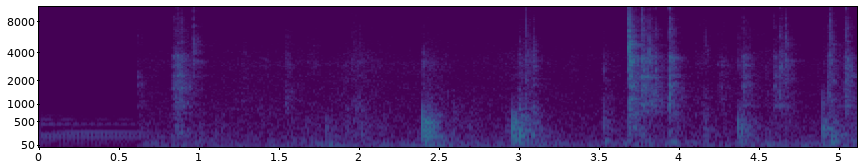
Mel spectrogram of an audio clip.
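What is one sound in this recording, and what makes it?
Footsteps crunch slowly on a gritty floor in an echoing tunnel.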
